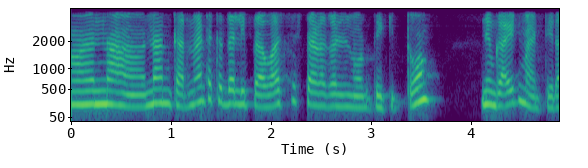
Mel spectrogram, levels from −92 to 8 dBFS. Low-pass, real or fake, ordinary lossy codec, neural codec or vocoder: 3.6 kHz; fake; none; codec, 16 kHz, 6 kbps, DAC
